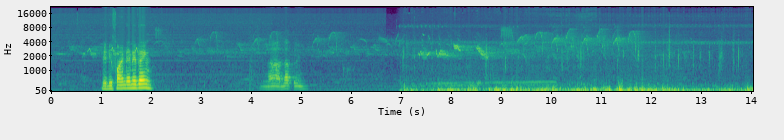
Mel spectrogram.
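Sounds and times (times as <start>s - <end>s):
birds chirping: 0.0s - 14.0s
faint steady hum: 0.0s - 14.0s
wind buffeting microphone: 6.9s - 14.0s.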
